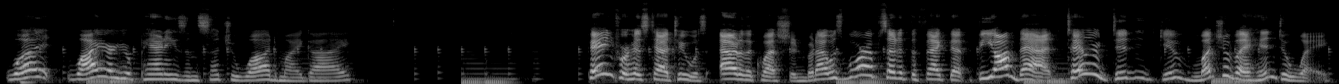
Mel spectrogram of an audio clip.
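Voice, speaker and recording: A woman's voice: fairly high pitch, big pitch swings, a little slow, a bit bright. A playful, theatrical woman streaming a visual novel reading with chatty, exclamatory commentary. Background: music.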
